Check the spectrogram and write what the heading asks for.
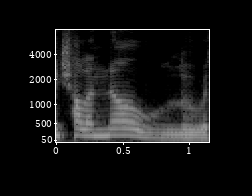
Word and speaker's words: Çalhanoğlu: It's actually Çalhanoğlu. It's like a W-L-U at the end.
